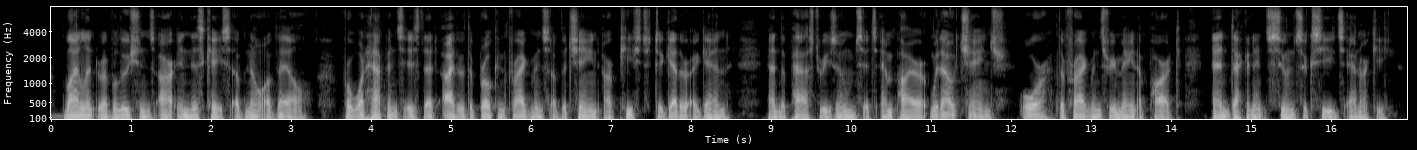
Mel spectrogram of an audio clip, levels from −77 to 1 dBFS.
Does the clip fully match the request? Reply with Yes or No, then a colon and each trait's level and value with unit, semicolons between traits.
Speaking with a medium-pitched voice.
No: very low, 75 Hz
